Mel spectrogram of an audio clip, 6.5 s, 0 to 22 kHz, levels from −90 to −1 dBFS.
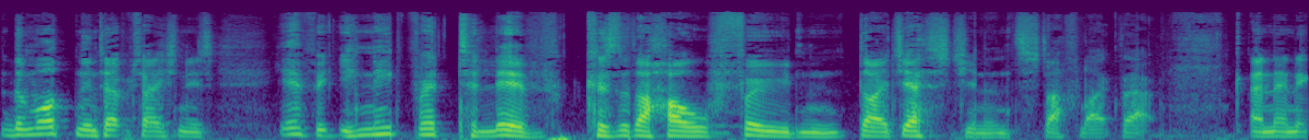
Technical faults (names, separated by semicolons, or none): dropped buffer (overrun)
